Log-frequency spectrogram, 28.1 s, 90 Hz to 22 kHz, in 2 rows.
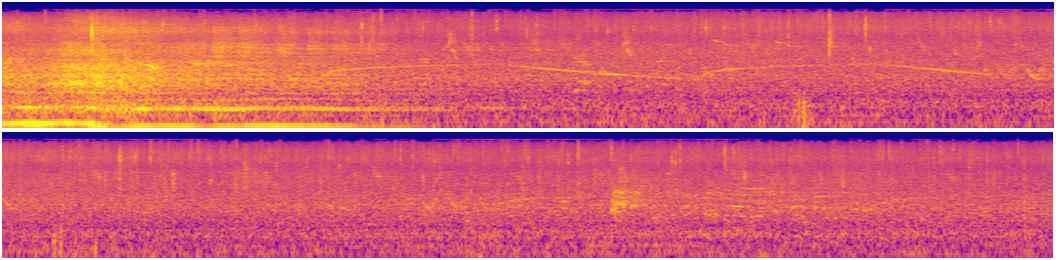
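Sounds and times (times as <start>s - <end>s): steady rain falling: 0.0s - 28.0s
siren wailing: 0.5s - 14.6s.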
